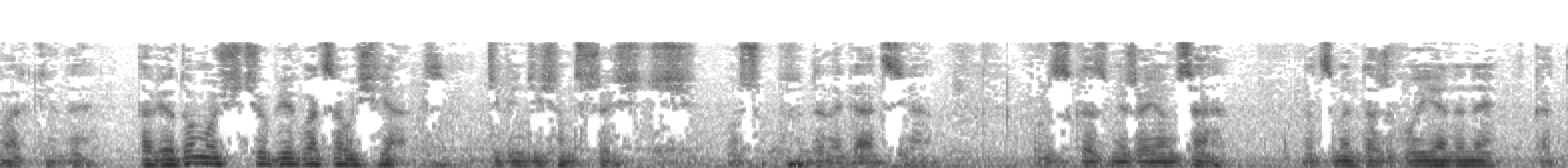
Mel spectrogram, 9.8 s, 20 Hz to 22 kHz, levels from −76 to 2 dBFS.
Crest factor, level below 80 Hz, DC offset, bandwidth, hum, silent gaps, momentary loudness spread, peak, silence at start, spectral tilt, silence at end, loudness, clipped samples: 18 dB; -38 dBFS; under 0.1%; 8.2 kHz; none; none; 13 LU; -4 dBFS; 0 s; -4.5 dB/octave; 0 s; -21 LUFS; under 0.1%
